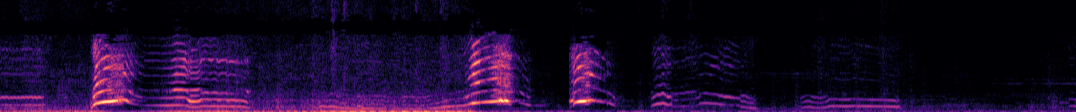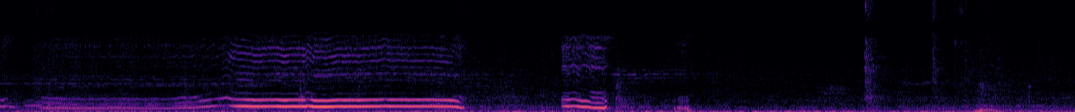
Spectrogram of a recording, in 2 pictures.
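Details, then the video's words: Labrador Retriever whimpering when denied food: high, sliding whines in quick bursts, then a long wavering drawn-out whine held for about a second and a short final whine, with a low rumble underneath at the start. "No food challenge Labrador"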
